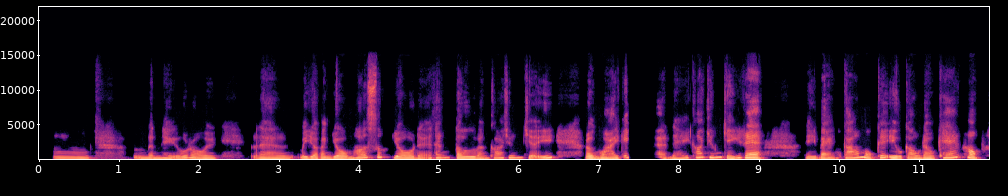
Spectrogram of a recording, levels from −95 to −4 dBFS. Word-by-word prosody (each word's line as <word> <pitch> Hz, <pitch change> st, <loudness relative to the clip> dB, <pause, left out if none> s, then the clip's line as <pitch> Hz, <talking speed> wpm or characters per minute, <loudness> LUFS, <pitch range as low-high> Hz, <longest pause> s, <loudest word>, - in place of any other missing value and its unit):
Ừm, 210 Hz, -2 st, -5 dB, 0.6 s
mình 185 Hz, -1 st, -2 dB
hiểu 195 Hz, +5 st, -1 dB
rồi, 180 Hz, -7 st, -1 dB, 0.4 s
là 170 Hz, -2 st, -1 dB, 0.2 s
bây 195 Hz, +1 st, +1 dB
giờ 185 Hz, -3 st, +2 dB
bạn 160 Hz, 0 st, -1 dB
dồn 165 Hz, -2 st, +2 dB
hết 225 Hz, +7 st, +1 dB
sức 315 Hz, +2 st, -1 dB
vô 200 Hz, -2 st, +3 dB
để 180 Hz, +2 st, -3 dB
tháng 245 Hz, +3 st, -2 dB
Tư 205 Hz, -1 st, +4 dB
bạn 170 Hz, 0 st, -2 dB
có 220 Hz, +2 st, -3 dB
chứng 260 Hz, +1 st, -2 dB
chỉ, 270 Hz, +2 st, +1 dB, 0.4 s
rồi 195 Hz, -3 st, +6 dB
ngoài 175 Hz, -1 st, +2 dB
cái 270 Hz, -, -2 dB, 0.4 s
mà 170 Hz, -, -4 dB
để 165 Hz, +7 st, -2 dB
có 290 Hz, +1 st, +2 dB
chứng 290 Hz, +1 st, +1 dB
chỉ 190 Hz, +8 st, +1 dB
ra 245 Hz, -3 st, +8 dB, 0.6 s
thì 180 Hz, -1 st, -1 dB
bạn 170 Hz, -1 st, -1 dB
có 225 Hz, +4 st, +1 dB
một 280 Hz, -11 st, +3 dB
cái 275 Hz, +3 st, +2 dB
yêu 225 Hz, -1 st, +5 dB
cầu 185 Hz, -5 st, 0 dB
nào 170 Hz, -1 st, +2 dB
khác 270 Hz, +5 st, +1 dB
hông? 230 Hz, -5 st, +5 dB
200 Hz, 190 wpm, -23 LUFS, 175-245 Hz, 0.6 s, ra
